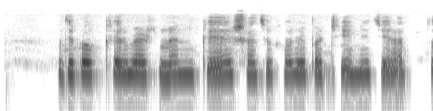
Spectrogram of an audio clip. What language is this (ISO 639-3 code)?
ben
